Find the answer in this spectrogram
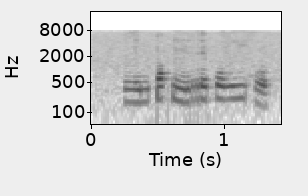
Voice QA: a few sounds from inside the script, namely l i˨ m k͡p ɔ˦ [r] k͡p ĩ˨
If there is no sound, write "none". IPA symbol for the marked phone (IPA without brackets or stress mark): none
